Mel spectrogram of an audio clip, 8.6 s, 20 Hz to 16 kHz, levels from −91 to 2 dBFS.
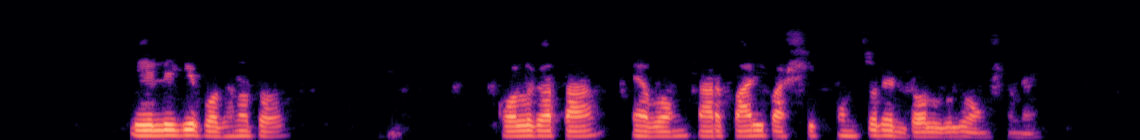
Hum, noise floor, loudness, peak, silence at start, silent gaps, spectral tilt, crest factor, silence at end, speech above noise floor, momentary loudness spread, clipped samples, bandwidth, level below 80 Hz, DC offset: none; -89 dBFS; -20 LUFS; -2 dBFS; 1 s; none; -10.5 dB/octave; 18 dB; 0.8 s; 70 dB; 15 LU; under 0.1%; 5.6 kHz; -64 dBFS; under 0.1%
